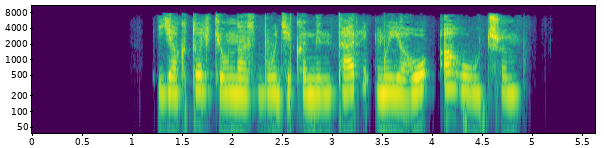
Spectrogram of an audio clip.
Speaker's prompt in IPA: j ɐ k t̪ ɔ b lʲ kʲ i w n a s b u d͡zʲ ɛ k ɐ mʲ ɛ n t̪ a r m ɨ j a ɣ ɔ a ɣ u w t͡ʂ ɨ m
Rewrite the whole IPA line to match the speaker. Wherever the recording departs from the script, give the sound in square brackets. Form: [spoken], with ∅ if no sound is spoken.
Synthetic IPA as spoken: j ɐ k t̪ ɔ [∅] lʲ kʲ i w n a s b u d͡zʲ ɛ k ɐ mʲ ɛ n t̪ a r m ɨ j a ɣ ɔ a ɣ u w t͡ʂ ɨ m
